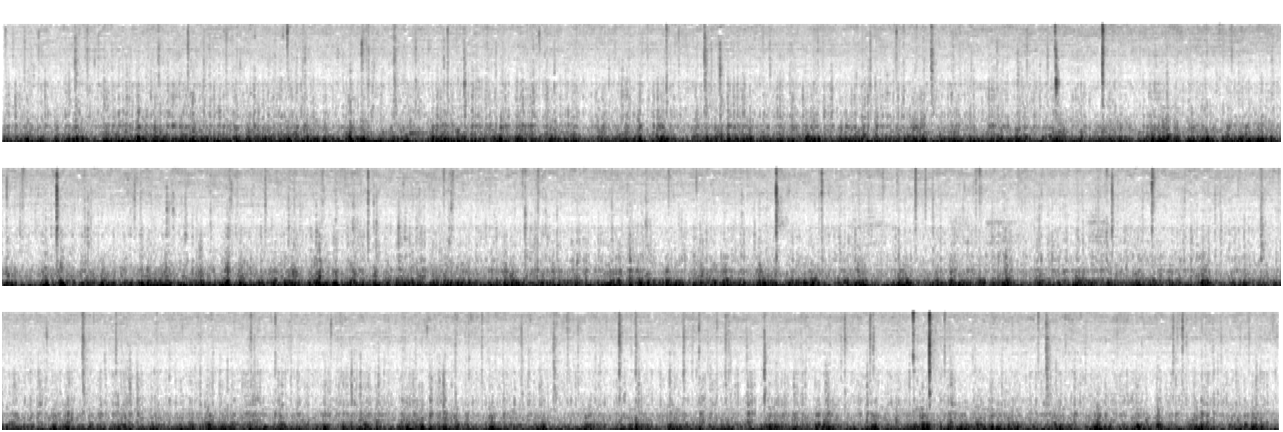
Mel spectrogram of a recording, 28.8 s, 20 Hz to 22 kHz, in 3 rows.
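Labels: Flames crackling continuously inside a fireplace. 0.0 - 28.8

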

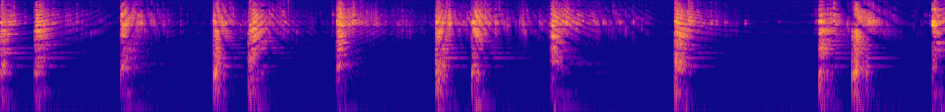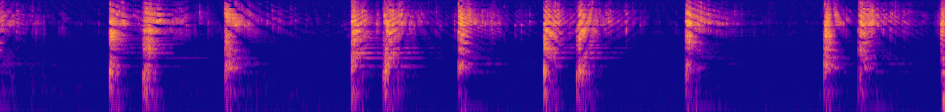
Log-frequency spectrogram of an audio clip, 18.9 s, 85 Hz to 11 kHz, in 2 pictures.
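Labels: Someone is repeatedly playing a small DIY drum in rhythm. 0.0 - 18.9

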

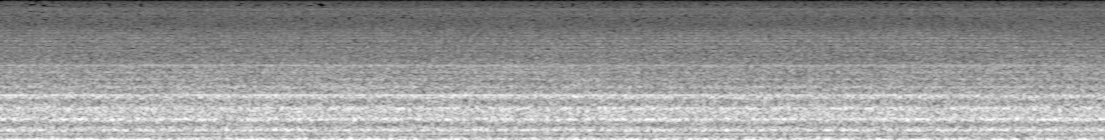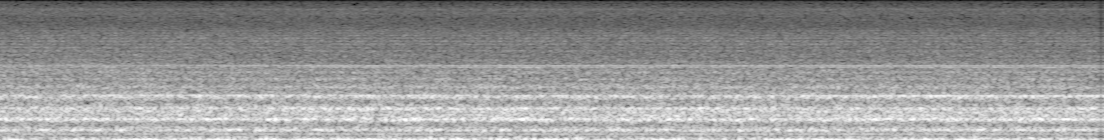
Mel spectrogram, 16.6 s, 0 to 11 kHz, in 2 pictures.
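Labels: An engine is humming steadily. 0.0 - 16.6

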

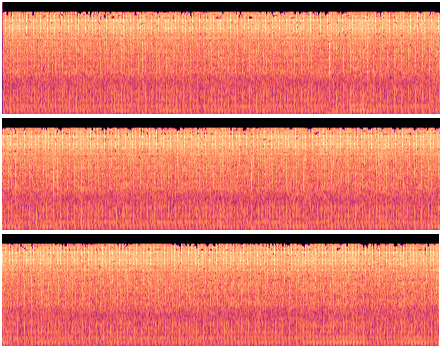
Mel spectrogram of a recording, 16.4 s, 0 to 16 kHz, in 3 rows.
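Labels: The engine of a lawnmower is running with a constant thumping sound. 0.0 - 16.4

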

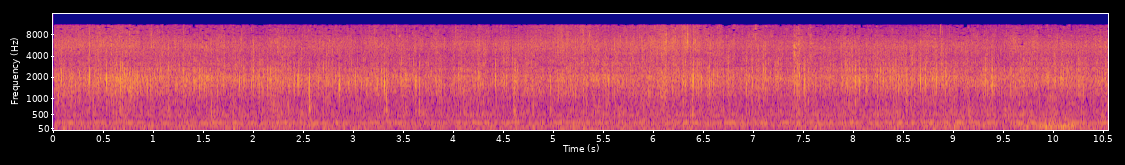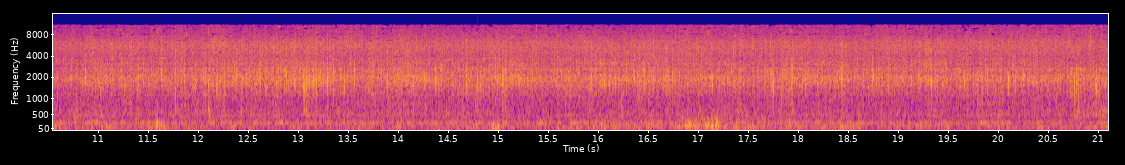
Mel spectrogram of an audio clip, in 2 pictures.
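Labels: Tires crunch on gravel. 0.0 - 21.1

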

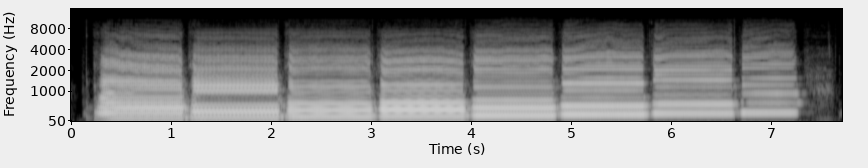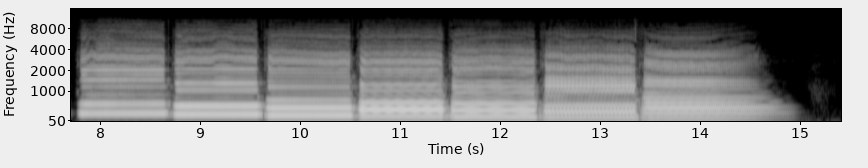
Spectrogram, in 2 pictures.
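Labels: A saxophone plays a C major scale ascending and descending. 0.2 - 15.2

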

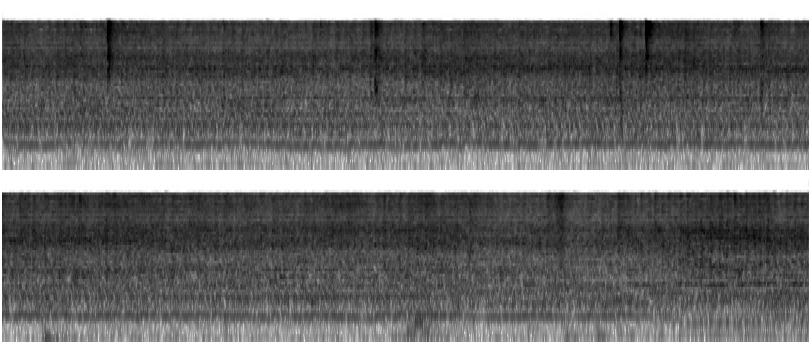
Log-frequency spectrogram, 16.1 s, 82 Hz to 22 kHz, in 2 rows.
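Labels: A chainsaw running with a monotonic sound. 0.0 - 16.1
A sharp clap. 1.0 - 1.2
A sharp clap. 3.7 - 3.9
Sharp clapping sounds. 6.1 - 6.5
A sharp clap. 7.5 - 7.8

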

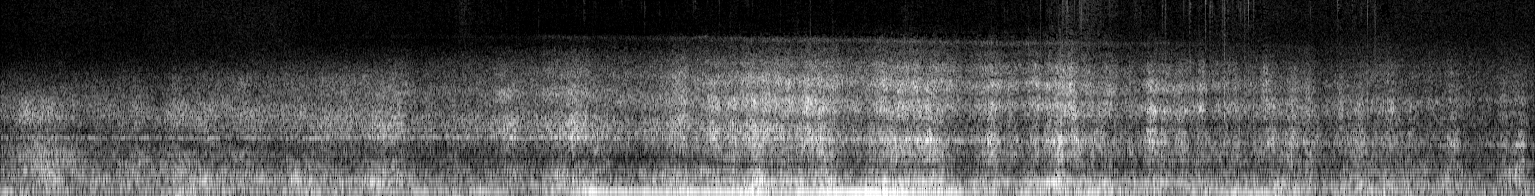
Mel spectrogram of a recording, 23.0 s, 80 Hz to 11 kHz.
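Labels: A propeller plane flies overhead with an echo. 0.0 - 23.0

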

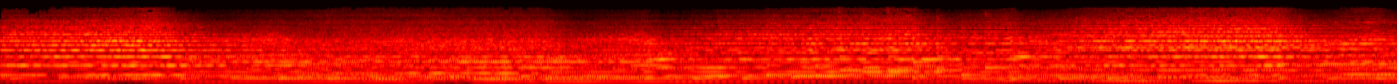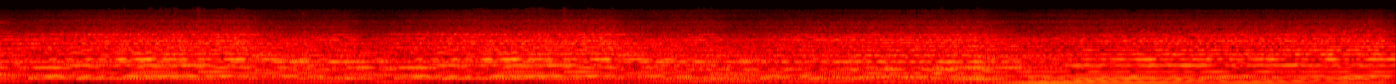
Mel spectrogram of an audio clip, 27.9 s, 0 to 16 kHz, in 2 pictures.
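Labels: Classical music played rhythmically on violins. 0.0 - 27.9
Classical music is played quietly on a piano. 0.0 - 27.9

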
